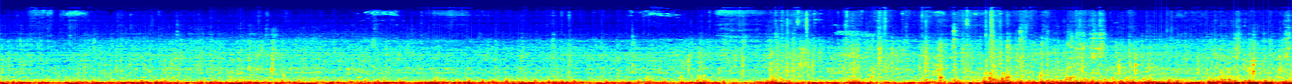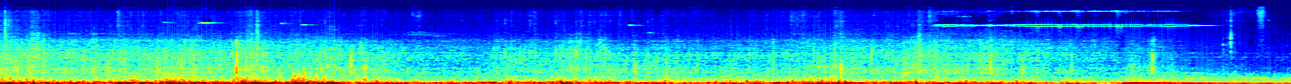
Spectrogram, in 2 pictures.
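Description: Tyres crunch and rattle over a bumpy dirt road.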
